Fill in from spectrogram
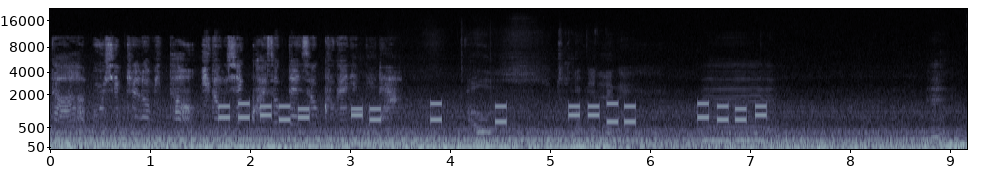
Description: DTMF, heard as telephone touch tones, dialled by hand, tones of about 120 ms, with the noise inside a car. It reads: 89057 *4 6 2 0032 9540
